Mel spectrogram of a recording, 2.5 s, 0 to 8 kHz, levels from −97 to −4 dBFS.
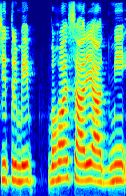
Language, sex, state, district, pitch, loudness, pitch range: Hindi, female, Bihar, Sitamarhi, 245 Hz, -18 LUFS, 235-255 Hz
